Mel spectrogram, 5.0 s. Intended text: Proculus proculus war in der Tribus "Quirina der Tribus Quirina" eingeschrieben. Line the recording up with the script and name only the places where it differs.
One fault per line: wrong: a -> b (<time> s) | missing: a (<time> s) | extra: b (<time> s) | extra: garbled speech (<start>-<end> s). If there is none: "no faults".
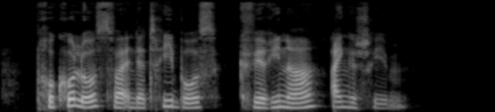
missing: proculus (1.1 s)
missing: der Tribus Quirina (3.3 s)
